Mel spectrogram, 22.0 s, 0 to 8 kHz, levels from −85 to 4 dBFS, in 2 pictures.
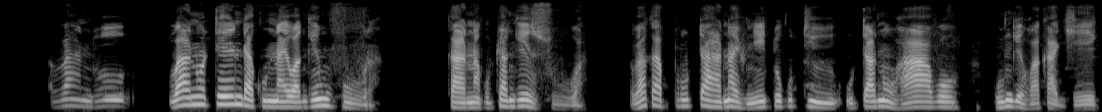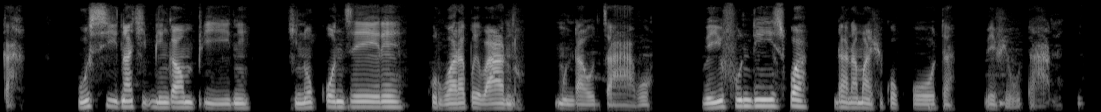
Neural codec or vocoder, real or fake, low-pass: none; real; 7.2 kHz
